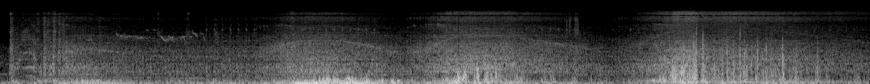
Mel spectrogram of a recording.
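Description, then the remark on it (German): The 2.2-litre diesel engine of a Sorrento SUV, started with a button right of the steering wheel, cranks and catches, then settles into a steady low idle with a few revving swells, fairly loud, with no talking. “Erstmal starten wir den Motor des Sorrento, den 2,2 Liter Diesel fahren.”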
